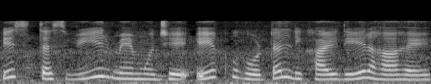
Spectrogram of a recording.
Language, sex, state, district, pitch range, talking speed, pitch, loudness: Hindi, female, Uttar Pradesh, Lucknow, 230-300 Hz, 140 wpm, 255 Hz, -15 LUFS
